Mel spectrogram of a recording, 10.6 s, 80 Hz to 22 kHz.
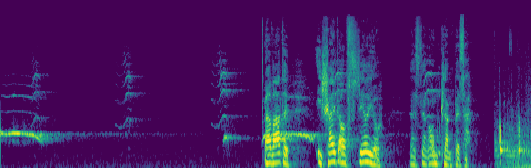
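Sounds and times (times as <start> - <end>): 
owl hooting in a forest at night: 0.0 - 3.3, 4.2 - 7.5
speech: 5.3 - 10.0.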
